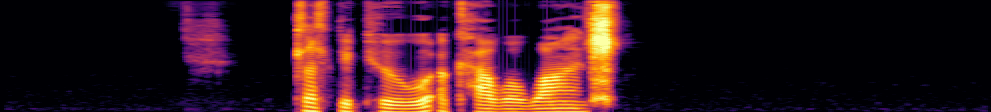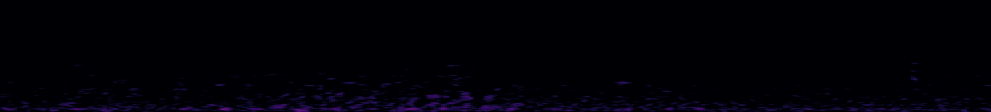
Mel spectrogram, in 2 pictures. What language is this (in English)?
Tlingit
